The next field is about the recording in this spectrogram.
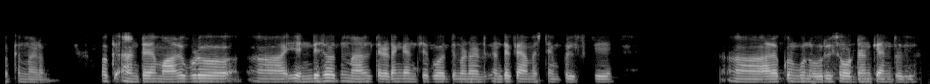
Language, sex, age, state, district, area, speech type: Telugu, male, 45-60, Andhra Pradesh, Kakinada, rural, conversation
